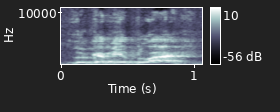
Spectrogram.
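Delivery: usual speaking voice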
